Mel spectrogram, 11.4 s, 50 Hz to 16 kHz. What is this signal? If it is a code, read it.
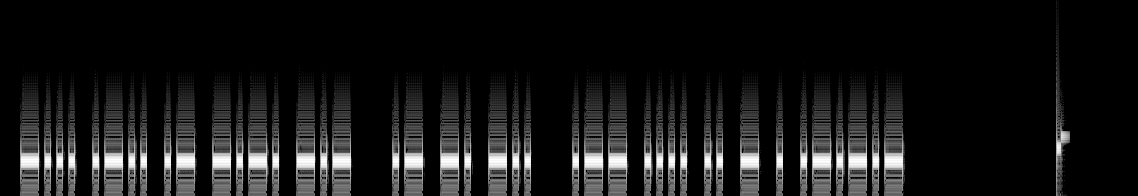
Morse code, heard as a keyed tone, about 21 wpm, 700 Hz. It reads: BLACK AND WHITE.
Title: Sentences with 5-Word Phrases - 20wpm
